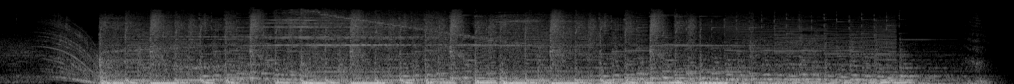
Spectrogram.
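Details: A dramatic musical passage swells in after a sweeping intro, then fades out at the end; no animal is heard.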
